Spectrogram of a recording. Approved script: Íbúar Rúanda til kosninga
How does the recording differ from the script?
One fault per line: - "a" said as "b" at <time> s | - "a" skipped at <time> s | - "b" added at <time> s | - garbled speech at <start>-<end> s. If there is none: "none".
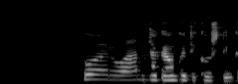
- "ganga" added at 1.7 s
